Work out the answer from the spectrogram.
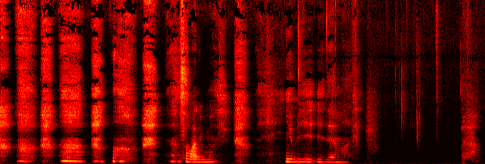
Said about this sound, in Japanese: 喘ぎ声聞こえちゃうかも。聞こえちゃったらどうしよう。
